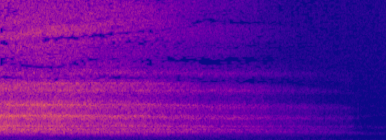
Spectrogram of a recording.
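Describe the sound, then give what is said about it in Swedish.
A deep breath taken during a guided relaxation, heard as one long airy exhale that starts fairly loud and fades steadily to silence over about two seconds, with no talk. “Ta ett djupt andetag in genom näsan och ut genom munnen.”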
